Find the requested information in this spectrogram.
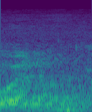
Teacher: Nosotros escribimos nomás la B larga, pero nunca jamás, nadie acá dijo porque se juntan los labios y explotan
